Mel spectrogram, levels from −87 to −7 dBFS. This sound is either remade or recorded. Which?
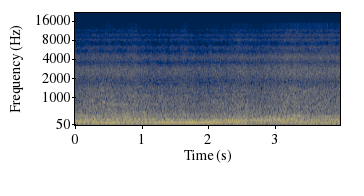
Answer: recorded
